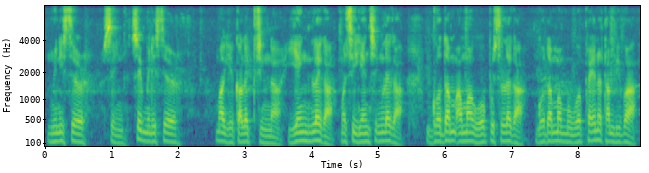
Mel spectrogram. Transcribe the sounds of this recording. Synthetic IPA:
ministɐɾ | siŋt͡ʃip̚ʰministɐɾ | maɡikalek̚siŋnɐjeŋlajɡa̰mɐsijeŋsiŋlaɡaɡɔdamamaɔpusalajɡaɡɔdamamubapʰajanɐtʰambiba

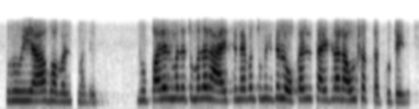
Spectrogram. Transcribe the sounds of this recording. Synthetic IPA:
ɾujabʱəʋənsməd̪ʱːje | lupaɾelməd̪ʱjet̪um̤alaɾaajt͡senajpəɳt̪um̤iːkit̪ʰelokəlsaiɖlaɾaɦuːɕək̚t̪at̪̚kuʈʰei

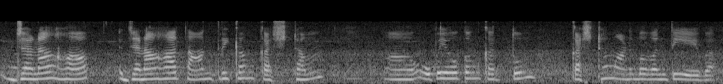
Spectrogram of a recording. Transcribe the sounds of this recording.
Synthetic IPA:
d͡ʒɐnaːɦɐ | d͡ʒɐnaːɦɐt̪aːnt̪ɾikɐmkɐʂʈʰɐm | upɐjoːɡɐmkɐɾt̪um | kɐʂʈʰɐmɐnubʱɐʋɐnt̪ieːʋɐ

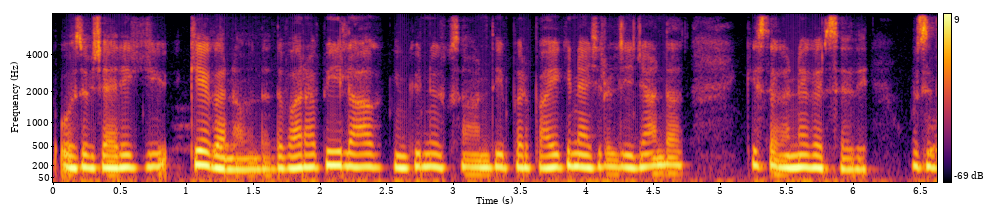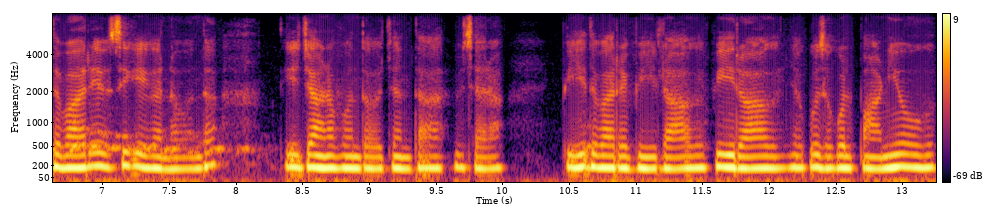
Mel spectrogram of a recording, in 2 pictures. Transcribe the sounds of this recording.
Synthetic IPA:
ʊ̰sʋɪt͡ʃaːɾeːkikeːkəɾnaːɦõːnd̪aːd̪ʊbaːɾaːpiːlaːɡkjõːkinʊksaːnd̪iːpəɾpaːiːkinɛːt͡ʃɾəlt͡ʃiːd͡ʒaːɳd̪aːs | kɪst̪akəneːkəɾiːsəkd̪eː | ʊsĩːd̪əbaːɾeːʊsiːkeːkəɾnaːɦõːnd̪aːt̪ed͡ʒaːnapõːnd̪aːod͡ʒaːnd̪aːʋɪt͡ʃaːɾaː | piːd̪baːɾeːpiːlaːɡpiːɾaːɡd͡ʒãːkʊs̬eːkoːlpaːɽ̃iːoːɡ

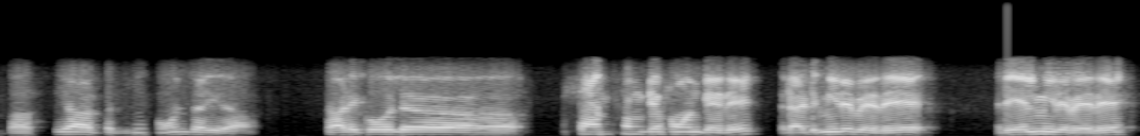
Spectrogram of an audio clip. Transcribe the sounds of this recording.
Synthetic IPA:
d̪ɐsjaːɾt̪əkːĩfoːnt͡ʃaːiɾjaː | saːɽeːkoːl | sɛ̃ːmsɐ̃ŋɡ̚d̪eːfoːnbeːd̪eːɾɐɖmiːd̪eːbeːd̪eː | ɾeːlmiːd̪eːbeːd̪eː

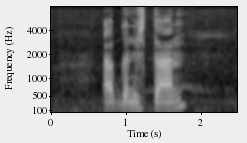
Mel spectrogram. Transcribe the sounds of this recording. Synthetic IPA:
afɡanist̪aːn

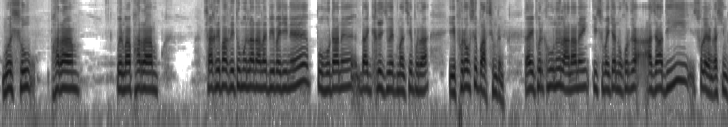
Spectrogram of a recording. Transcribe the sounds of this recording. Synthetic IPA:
mɯsɯw | pʰaɾam | b̥ɯɾmapʰaɾam | sakʰɾipakɾitʰɔmɯlanalajbibajdinɯpuɦɔdanɯdaɡɾizuetmansepʰɯɾa | epʰɯɾawsɯbaɾsʰɯmdɯŋ | d̥ajpʰɯɾkʰɯwnɯlananɯjkisubajtanɔkʰɔɾɡɯa̰zadisɔlajɾaŋɡasind

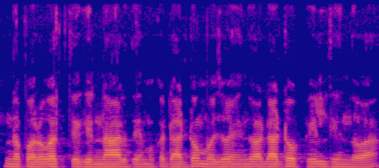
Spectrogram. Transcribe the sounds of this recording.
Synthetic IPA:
nɐpəɾʋət̪ːeɡɪɾnaːɾd̪emũkeɖaːɖõmɐd͡ʒoĩnd̪oaːɖaːɖõpʰiːld̪ĩːnd̪oaː

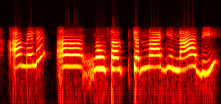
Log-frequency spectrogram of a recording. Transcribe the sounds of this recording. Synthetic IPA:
a̰meːle | sɐɾpt͡ʃɐnːaɡinad̪iː

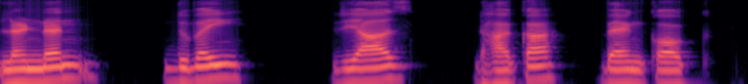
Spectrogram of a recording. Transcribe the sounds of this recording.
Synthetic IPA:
lɐ̃ɳɖən | d̪ʊbəi | ɾɪjaːz | ɖʱaːka | bɛ̃ːŋkɔːk

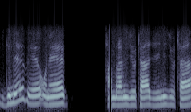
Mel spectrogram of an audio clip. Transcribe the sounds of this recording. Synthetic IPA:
dinebeɔnɛ | tʰamɾanid͡ʒutʰad͡ʒinid͡ʒutʰa

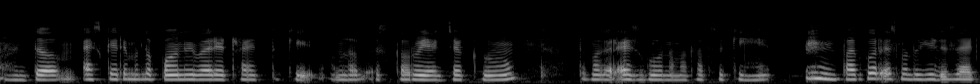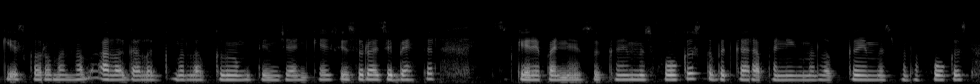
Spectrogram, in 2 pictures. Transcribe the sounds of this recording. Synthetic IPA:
t̪ɨɐskeɾemɐt̪lɐb̚paːnʋiʋaːɾeʈɾaːjt̪kḭmɐt̪lɐbɪskɐɾojeːk̚d͡ʒakəːm | t̪ɨmɐɡɐɾʔɐ̰ːs̬ɡoːnɐmɐt̪lɐbsɨkiɦẽ | pɐt̪ɡoːɾɐ̰smɐt̪lɐbjeɖɪz̬aːjɖkiɪskɐɾomɐt̪lɐbɐlɐɡɐlɐɡmɐt̪lɐb̚kəːmt̪imd͡ʒɐːnkesesuɾaːzibeɦt̪ɐɾ | sɨt̪keɾepɐnḭsɨkɐmɐsfoːkəst̪ɨbɨt̪kaːɾapɐnimɐt̪lɐb̚kɐːmɐsmɐt̪lɐbfoːkɐs

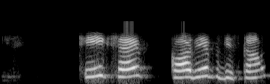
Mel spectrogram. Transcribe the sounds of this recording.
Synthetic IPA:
ʈʰiːk̚t͡ʃʰa | kɔːd̪epd̪ɪskã

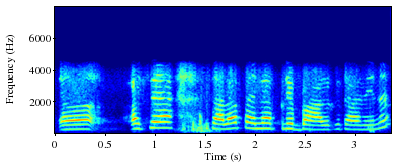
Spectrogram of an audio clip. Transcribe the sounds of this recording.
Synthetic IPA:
ə | ət͡ʃɛ̃saːlãːpɛːlãəpneːbaːlkəʈaːneːna

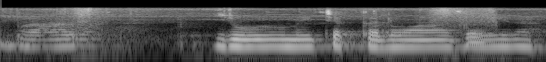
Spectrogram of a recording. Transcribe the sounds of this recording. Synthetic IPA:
baːɾ | zəɾuːɾnĩːt͡ʃəkːəlʋaːnaːt͡ʃa̰ːɦid̪aː

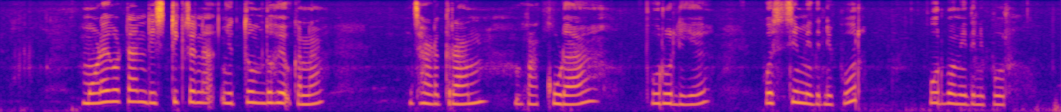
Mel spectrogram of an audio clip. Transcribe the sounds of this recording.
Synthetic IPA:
mɔɽɛɡɔʈanɖisʈikɾɛna̰ʔɲut̪umd̪ɔɦujoʔkana | d͡ʒʱaɽɡɾam | bãkuɽa | puɾulijə | post͡ʃimːed̪nipuɾ | puɾbɔmid̪nipuɾ

